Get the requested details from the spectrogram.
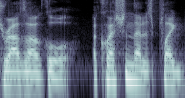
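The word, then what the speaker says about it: Ra's al Ghul: their most legendary encounters bat tangent how to pronounce razal ghul a question that has plagued batman fans for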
